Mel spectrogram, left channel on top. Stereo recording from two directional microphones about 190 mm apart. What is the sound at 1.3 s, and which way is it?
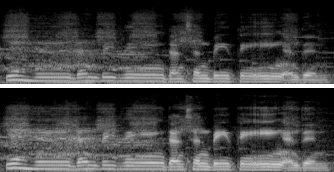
Speech, 20° right (ahead or behind).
